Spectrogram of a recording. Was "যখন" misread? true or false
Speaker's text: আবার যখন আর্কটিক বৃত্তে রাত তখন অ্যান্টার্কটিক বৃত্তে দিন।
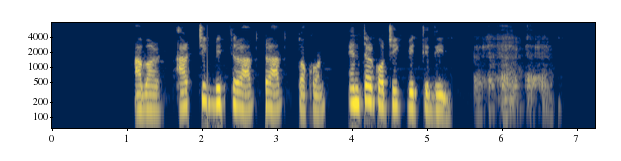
true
